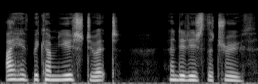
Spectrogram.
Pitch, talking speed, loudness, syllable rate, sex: 200 Hz, 230 wpm, -17 LUFS, 6.5 syllables/s, female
